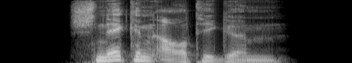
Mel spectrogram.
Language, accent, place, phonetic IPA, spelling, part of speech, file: German, Germany, Berlin, [ˈʃnɛkn̩ˌʔaːɐ̯tɪɡəm], schneckenartigem, adjective, De-schneckenartigem.ogg
- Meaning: strong dative masculine/neuter singular of schneckenartig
